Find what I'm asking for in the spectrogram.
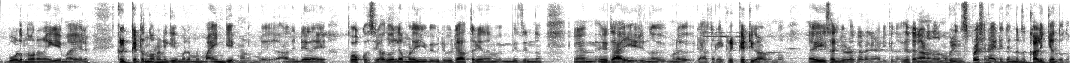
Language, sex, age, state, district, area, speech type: Malayalam, male, 18-30, Kerala, Kollam, rural, spontaneous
